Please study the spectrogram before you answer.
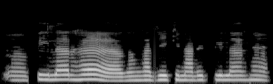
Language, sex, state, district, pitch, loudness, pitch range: Hindi, female, Bihar, Bhagalpur, 205 Hz, -17 LUFS, 200-220 Hz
